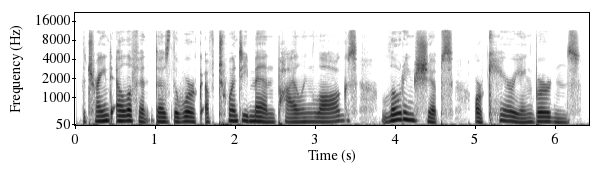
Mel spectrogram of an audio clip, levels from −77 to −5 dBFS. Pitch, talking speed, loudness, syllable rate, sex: 160 Hz, 150 wpm, -17 LUFS, 4.3 syllables/s, female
